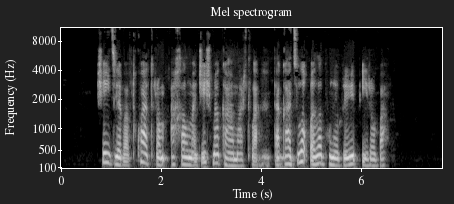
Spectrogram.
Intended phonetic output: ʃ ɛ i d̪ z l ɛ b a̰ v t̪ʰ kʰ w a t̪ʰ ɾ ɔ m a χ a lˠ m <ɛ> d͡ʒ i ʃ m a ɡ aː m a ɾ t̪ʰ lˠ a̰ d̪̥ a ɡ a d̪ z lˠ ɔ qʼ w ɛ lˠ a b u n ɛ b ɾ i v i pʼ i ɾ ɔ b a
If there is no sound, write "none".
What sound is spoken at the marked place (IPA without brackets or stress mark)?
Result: a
